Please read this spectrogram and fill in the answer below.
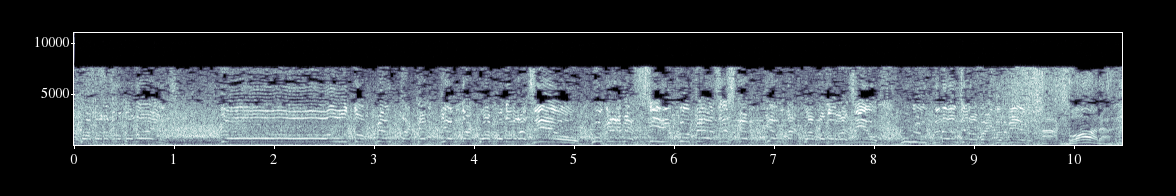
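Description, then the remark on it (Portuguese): A loud, continuous roar of Grêmio football fans cheering a title win, a dense crowd din with scattered yells and whoops rising above it throughout. “No ano passado, o Grêmio voltou a fazer a torcida vibrar com o título.”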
